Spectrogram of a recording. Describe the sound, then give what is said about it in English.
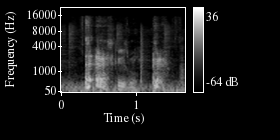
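A couple of rough coughs, the first a quick double burst and the second a single hack a moment later, sounding somewhat like throat clearing. “excuse the cough, but you hear about those things, on this podcast you're gonna hear a little coughing.”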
